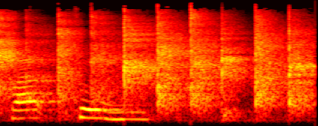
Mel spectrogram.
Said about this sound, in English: Clap for whoever does it.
